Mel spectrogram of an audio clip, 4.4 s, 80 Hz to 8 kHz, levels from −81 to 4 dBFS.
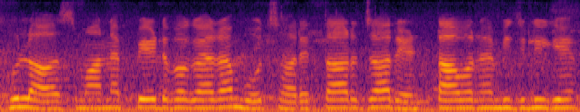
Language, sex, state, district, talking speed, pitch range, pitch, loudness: Hindi, female, Haryana, Jhajjar, 205 wpm, 200-210 Hz, 205 Hz, -17 LUFS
